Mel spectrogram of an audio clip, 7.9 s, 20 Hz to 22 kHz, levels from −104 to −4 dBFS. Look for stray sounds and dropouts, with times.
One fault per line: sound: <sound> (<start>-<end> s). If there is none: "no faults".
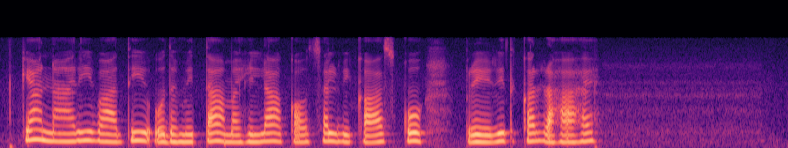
no faults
